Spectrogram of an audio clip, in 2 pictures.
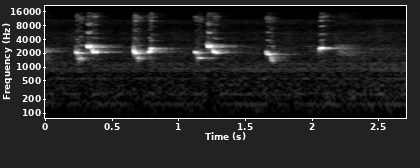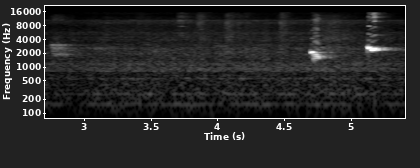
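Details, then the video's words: Rapid 'ropel tarung' fighting song of a yellow-vented bulbul, meant to provoke other bulbuls into answering: a quick burst of sharp whistled notes, some doubled, then a pause of nearly three seconds before two more notes, with a faint background hum. "KICAU SUARA trucukan gacor ROPEL TARUNG NEMBAK ampuh BIKIN agar burung trucuk gacor NYAUT SEKETIKA"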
